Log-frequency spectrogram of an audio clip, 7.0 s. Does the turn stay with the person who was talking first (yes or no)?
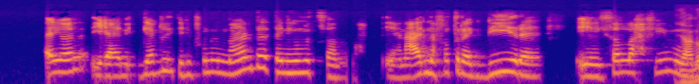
no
